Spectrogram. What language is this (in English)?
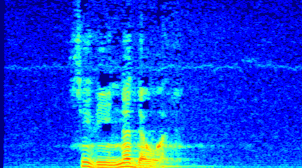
Kabyle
